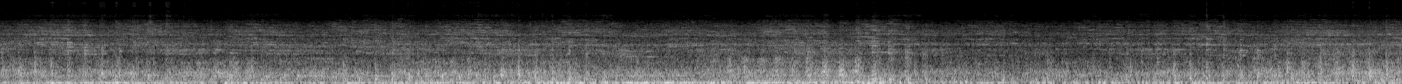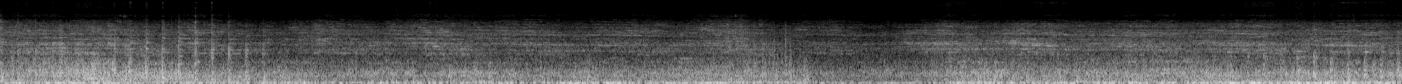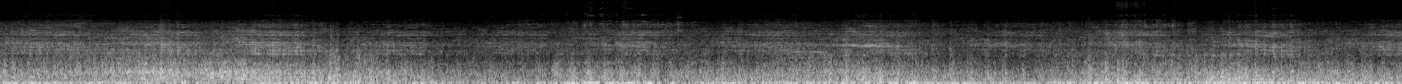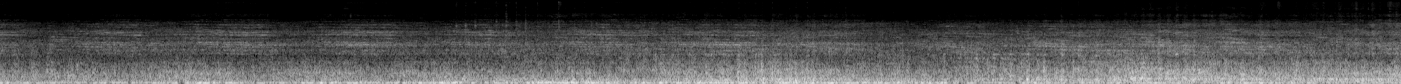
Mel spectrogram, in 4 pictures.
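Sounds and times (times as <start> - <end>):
train wheels clattering over rail joints: 0.0 - 22.2
wind buffeting microphone: 0.0 - 56.0.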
